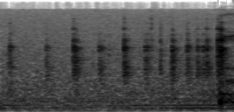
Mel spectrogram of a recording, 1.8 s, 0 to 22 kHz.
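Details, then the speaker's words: Protomaker 3D printer Z-axis linear bearing with nothing mounted, rocked side to side on its rod: light, uneven rattling clicks showing very loose fit and excessive wobble. "hear it almost rattling as I move it side to side here. Obviously it's going to slide up and down very easy because there's nothing on it."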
